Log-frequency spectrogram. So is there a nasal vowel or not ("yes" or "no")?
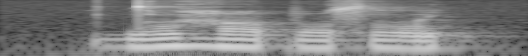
yes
